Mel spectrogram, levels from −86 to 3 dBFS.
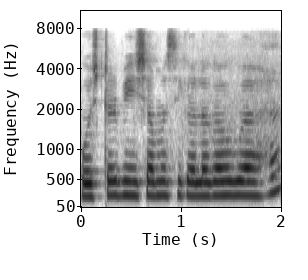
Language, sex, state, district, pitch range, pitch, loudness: Hindi, female, Bihar, Vaishali, 225-235 Hz, 230 Hz, -13 LUFS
